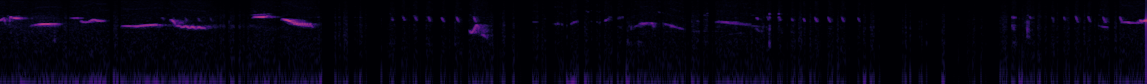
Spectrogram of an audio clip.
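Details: Olive-backed pipit giving high, thin squeaky phrases and short rapid trills, interrupted by pauses, with a faint crackling hiss in the background.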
